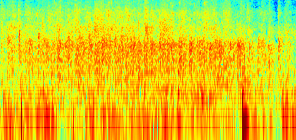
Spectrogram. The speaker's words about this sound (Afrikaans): Vriende, medesoekers, ons bied julle die redakteur van die kerkbode. Kom ons gee vir my lekker hande klap.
